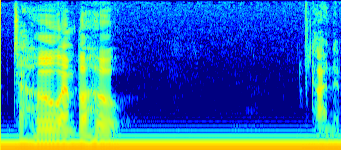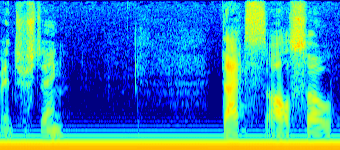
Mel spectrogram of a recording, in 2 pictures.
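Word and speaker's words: בהו: without form to who the other word which we translate as void rhymes with it it's behoo to who and Bahu kind of interesting that's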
